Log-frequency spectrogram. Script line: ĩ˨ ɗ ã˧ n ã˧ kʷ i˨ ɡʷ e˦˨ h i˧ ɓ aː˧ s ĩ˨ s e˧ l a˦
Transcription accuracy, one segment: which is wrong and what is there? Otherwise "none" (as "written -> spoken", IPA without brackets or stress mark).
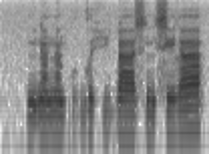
none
